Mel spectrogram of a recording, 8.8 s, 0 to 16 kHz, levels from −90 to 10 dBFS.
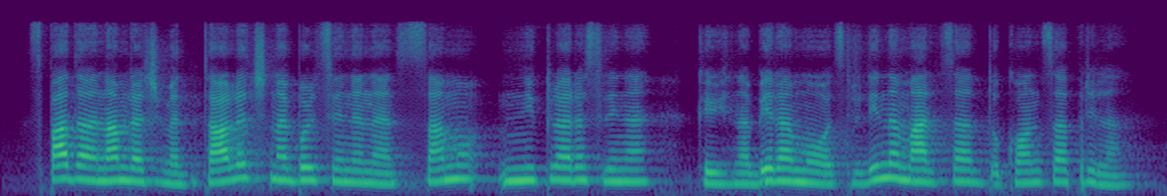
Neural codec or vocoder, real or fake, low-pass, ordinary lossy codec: codec, 24 kHz, 0.5 kbps, DualCodec; fake; 10.8 kHz; none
